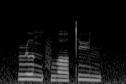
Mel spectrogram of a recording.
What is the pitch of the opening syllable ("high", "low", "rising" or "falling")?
falling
